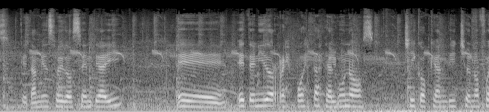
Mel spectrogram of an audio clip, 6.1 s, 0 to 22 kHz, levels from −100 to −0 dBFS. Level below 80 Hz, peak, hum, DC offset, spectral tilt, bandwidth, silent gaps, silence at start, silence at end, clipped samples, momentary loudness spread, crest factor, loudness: -32 dBFS; -4 dBFS; none; 4%; -4.5 dB/octave; 16 kHz; none; 0 s; 0 s; under 0.1%; 9 LU; 14 dB; -20 LUFS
